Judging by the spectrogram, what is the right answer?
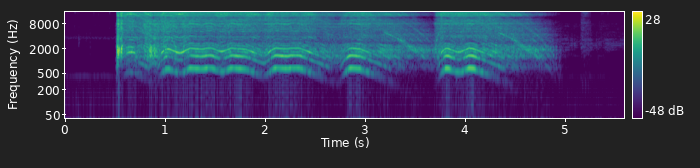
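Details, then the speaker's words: Traxxas Slash RC car the day after a first track run, powered up on the bench: motor whine surges and sags in bursts with a rough rasp, spinning free with no drive. Stripped gear; teeth to be counted before ordering parts. "So from that sound, I believe everybody can figure out what my problem is. I'm gonna go ahead and do a quick disassemble on this because I've got to count the teeth on that gear before I can order any parts."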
